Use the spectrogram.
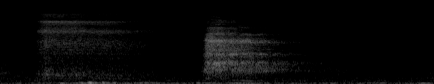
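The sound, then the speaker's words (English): A slow, deep breath: two long, quiet, airy swells with a brief pause between them. The second begins more strongly and then gradually tapers away. “let's just take a deep breath together.”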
